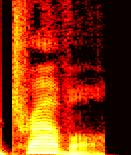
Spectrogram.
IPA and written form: trævl (travel)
